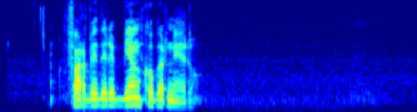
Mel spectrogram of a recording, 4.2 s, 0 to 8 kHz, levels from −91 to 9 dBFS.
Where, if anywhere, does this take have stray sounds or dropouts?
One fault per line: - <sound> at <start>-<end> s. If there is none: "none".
none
